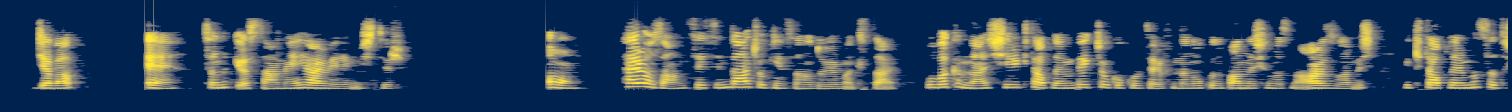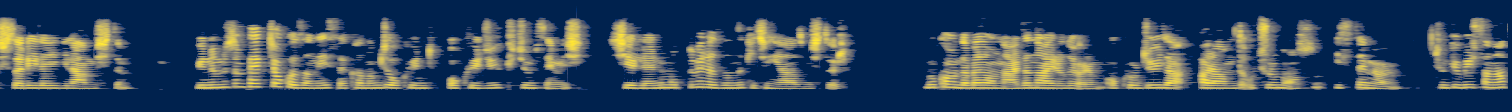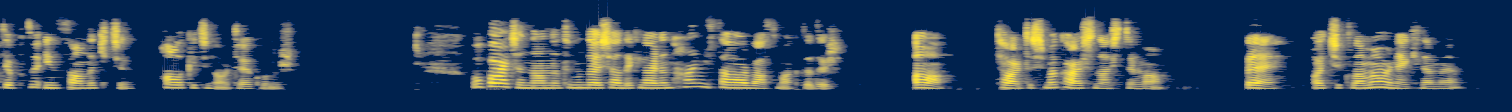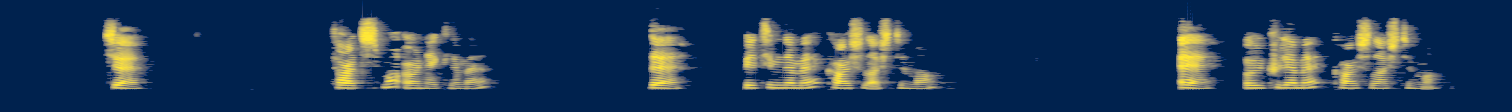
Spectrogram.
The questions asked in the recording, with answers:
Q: Bu parçanın anlatımında aşağıdakilerden hangisi ağır basmaktadır?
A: Cevap A. Tartışma karşılaştırma.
